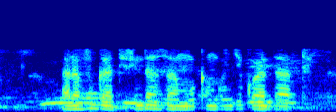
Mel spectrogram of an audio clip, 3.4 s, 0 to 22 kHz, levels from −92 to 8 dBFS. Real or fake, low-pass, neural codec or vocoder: real; 3.6 kHz; none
